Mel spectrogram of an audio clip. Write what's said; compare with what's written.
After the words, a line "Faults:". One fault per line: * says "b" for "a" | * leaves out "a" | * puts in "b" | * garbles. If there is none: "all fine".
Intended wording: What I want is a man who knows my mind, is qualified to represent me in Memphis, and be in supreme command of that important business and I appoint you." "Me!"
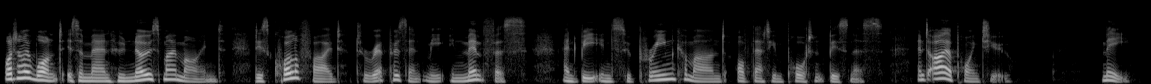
What I want is a man who knows my mind, is qualified to represent me in Memphis, and be in supreme command of that important business and I appoint you." "Me!"
Faults:
all fine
